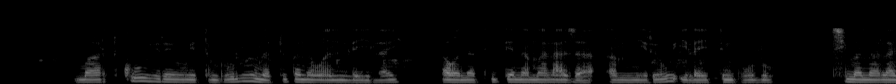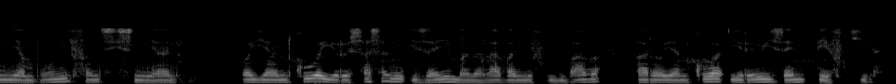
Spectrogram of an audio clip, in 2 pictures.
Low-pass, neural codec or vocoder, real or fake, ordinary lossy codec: 5.4 kHz; none; real; MP3, 48 kbps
